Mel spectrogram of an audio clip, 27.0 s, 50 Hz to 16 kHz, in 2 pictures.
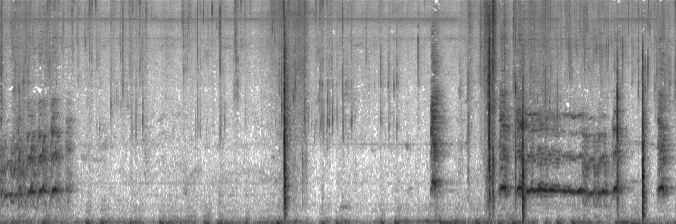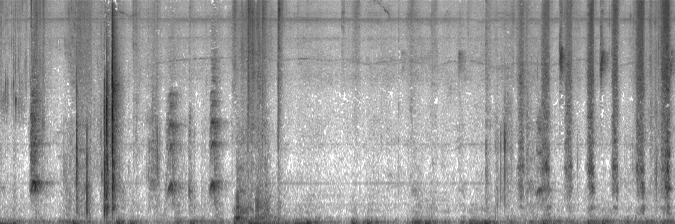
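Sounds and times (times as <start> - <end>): low rumble: 0.0 - 14.0, 17.3 - 23.4.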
